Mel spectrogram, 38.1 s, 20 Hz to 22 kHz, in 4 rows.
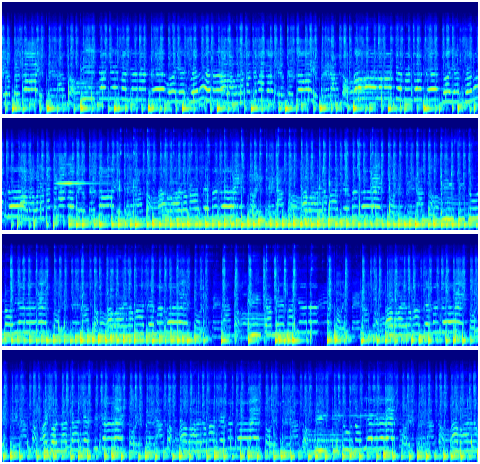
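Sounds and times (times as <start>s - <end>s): hand drum: 0.0s - 38.0s
tambourines jingling: 0.0s - 38.0s
women singing: 0.0s - 38.0s.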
